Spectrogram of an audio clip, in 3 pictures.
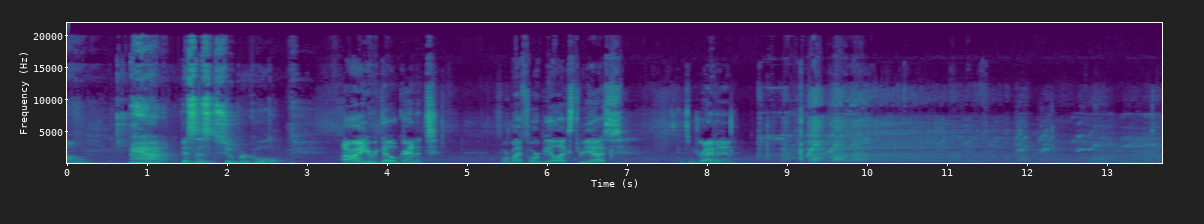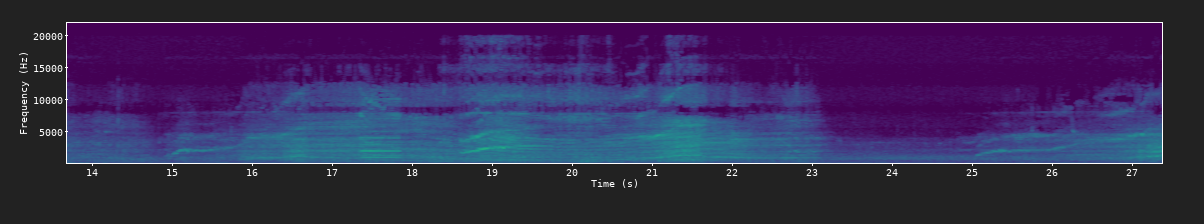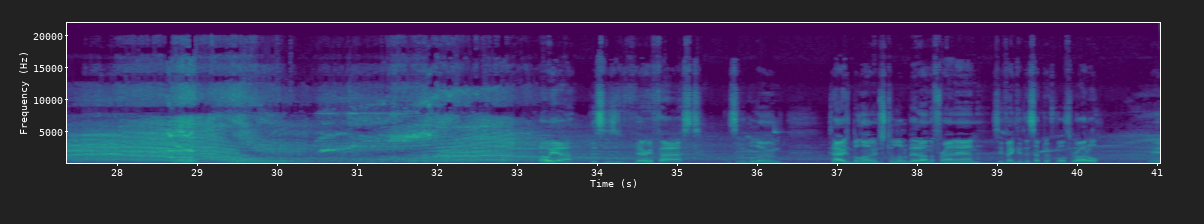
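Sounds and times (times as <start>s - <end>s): electric motor whining: 8.0s - 41.0s.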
